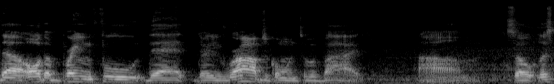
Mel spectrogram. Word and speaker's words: Durty Rob: We're going to New York, to go visit Durty Rob. Sounds like I gotta say it like an idiot. Durty Rob, man. Like Durty Rob, the way you spell it, man.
